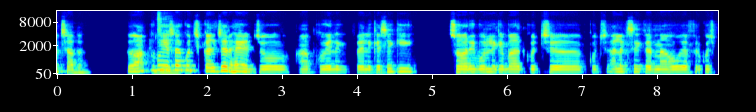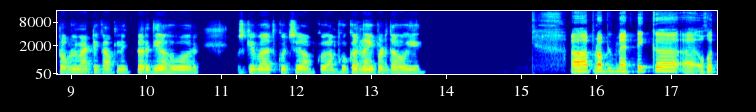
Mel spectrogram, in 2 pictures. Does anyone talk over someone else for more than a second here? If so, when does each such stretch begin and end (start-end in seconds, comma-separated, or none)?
none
